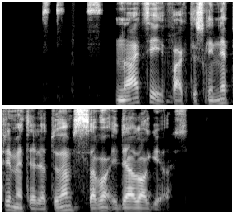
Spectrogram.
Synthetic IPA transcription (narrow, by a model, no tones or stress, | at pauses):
nɑːt̪sʲɛjɪfɑːkt̪ʲɪʃkɐɪnʲɛpʲɾʲɪmʲɛt̪ʲelʲiɛt̪ʊʋʲɛmsːɑːʋoːʔɪd̪ʲɛɔlˠɔɡʲɪjo̰ːs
